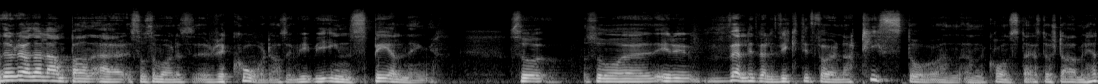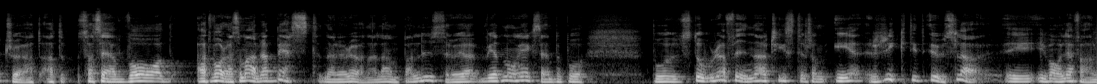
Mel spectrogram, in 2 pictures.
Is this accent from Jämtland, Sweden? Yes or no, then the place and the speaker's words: no; Stockholm, Stockholm County, Sweden; Åsens torg ligger ute i Bromma och där, det område där jag växte upp.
